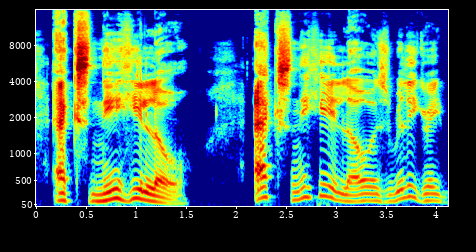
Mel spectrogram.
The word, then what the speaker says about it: Ex Nihilo: It's pronounced ex nihilo.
